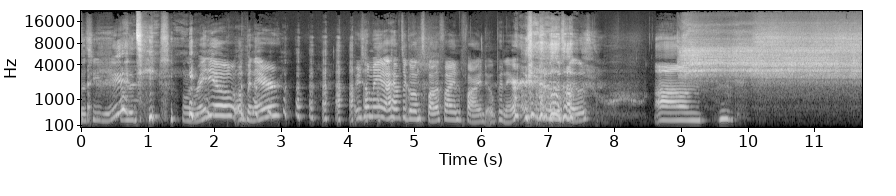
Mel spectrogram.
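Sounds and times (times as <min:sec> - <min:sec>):
speech: 0:00.0 - 0:07.8, 0:08.6 - 0:10.0
voice imitating static white noise: 0:08.9 - 0:11.7.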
